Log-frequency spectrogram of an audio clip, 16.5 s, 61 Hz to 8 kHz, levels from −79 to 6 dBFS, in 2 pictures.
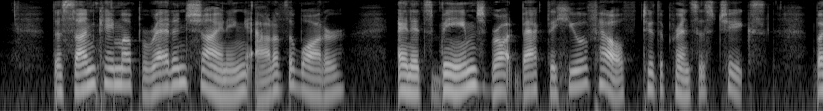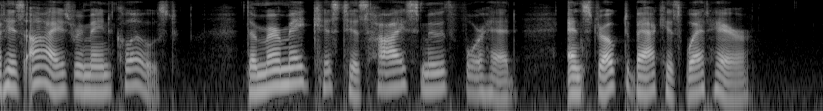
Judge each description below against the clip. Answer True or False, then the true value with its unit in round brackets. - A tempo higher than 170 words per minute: False (155 wpm)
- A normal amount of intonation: True (4.2 semitones)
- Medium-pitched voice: True (155 Hz)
